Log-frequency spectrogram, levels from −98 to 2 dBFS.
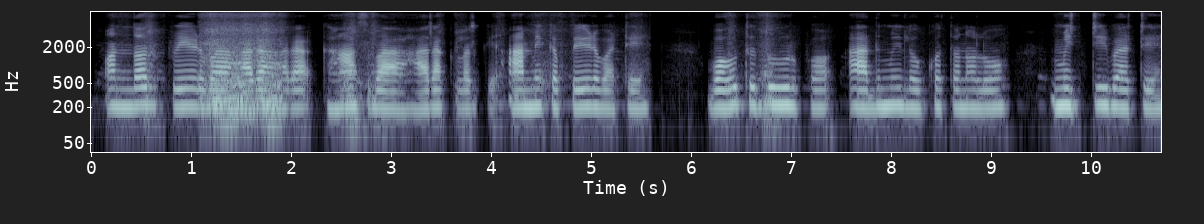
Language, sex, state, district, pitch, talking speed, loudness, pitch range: Bhojpuri, female, Uttar Pradesh, Gorakhpur, 200 Hz, 120 wpm, -29 LUFS, 190-205 Hz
